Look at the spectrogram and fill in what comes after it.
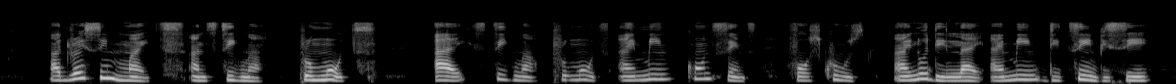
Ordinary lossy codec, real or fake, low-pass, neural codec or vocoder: none; real; 7.2 kHz; none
